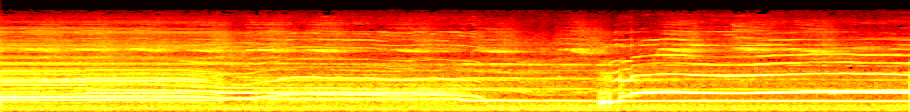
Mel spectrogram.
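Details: Coyotes give a chorus of drawn-out howls. Steady tones bend and shift pitch, and a sharp upward slide breaks in midway, over continuous low background noise.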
